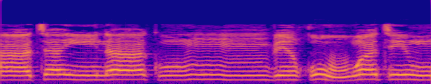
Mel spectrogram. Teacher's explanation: Ikhfa shafawi, because we have a meme followed by a ba. So we have ikhfa shafawi along with a ghunna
